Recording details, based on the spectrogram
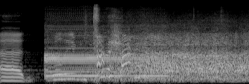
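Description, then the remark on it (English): A brief electronic buzzer tone, a split-second gap, then two game-show buzzers blaring together, loud and steady for about two seconds, with voices faintly underneath, as two quiz contestants buzz in simultaneously. “I've got two buzzers simultaneously going, which has never under my tenure happened before.”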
